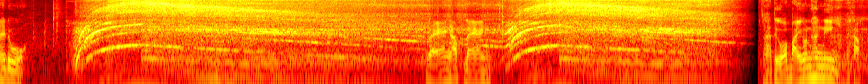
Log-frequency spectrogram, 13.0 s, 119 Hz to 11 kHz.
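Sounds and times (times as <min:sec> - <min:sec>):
grass trimmer motor whine: 0:01.0 - 0:11.3.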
